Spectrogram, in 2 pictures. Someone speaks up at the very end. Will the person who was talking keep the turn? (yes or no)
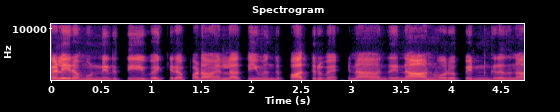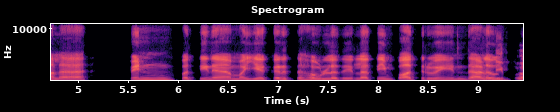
no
